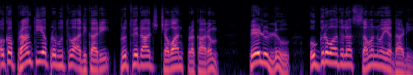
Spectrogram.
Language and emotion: Telugu, neutral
